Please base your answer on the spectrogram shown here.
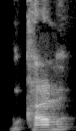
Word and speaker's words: Wakama: Wakama.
